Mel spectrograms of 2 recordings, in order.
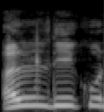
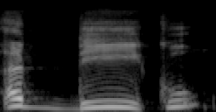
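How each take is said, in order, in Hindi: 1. L को D से पहले बोला जाता है। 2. L मौन रहता है, D दोहरा होता है।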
